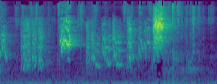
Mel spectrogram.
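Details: Chirping from pet budgerigars: a few rapid scratchy chatters punctuated by two louder, shrill squawks, above a soft low background hum.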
